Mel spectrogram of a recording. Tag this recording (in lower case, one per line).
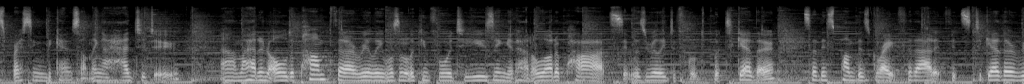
speech
music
